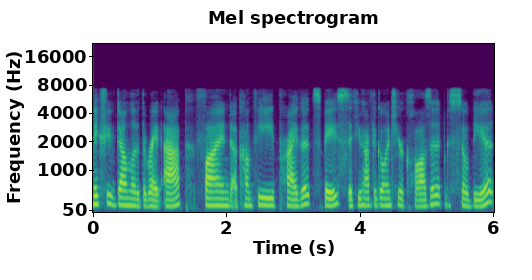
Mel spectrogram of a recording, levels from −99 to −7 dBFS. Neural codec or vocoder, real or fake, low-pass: autoencoder, 48 kHz, 32 numbers a frame, DAC-VAE, trained on Japanese speech; fake; 7.2 kHz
